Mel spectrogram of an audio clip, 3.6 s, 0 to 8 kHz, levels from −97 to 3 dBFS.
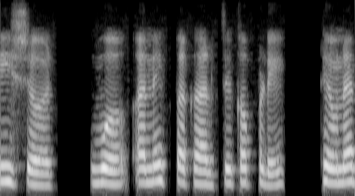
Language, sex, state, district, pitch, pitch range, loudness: Marathi, female, Maharashtra, Dhule, 215 Hz, 195-225 Hz, -18 LUFS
